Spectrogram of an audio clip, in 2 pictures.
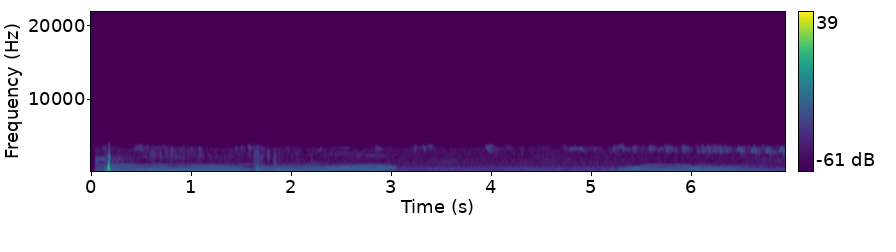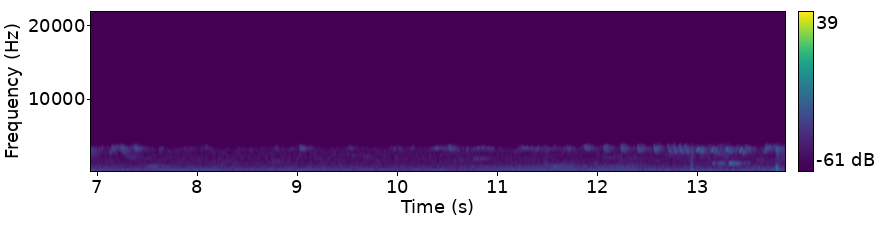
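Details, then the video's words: Cats fighting: a long, drawn-out yowling wail that dips and swells for about three seconds, then after a pause a second rising-and-falling howl, over a steady hiss of background noise. "PELEA DE GATOS"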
